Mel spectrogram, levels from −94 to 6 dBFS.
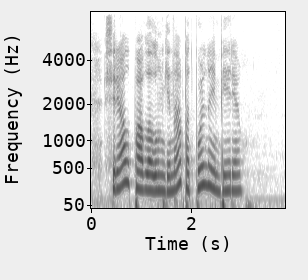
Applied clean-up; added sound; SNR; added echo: none; none; none; none.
